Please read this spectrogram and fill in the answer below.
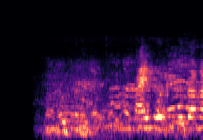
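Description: Several people talking at once, overlapping voices starting about a third of a second in.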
